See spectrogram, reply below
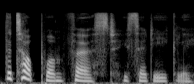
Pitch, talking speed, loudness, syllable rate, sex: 175 Hz, 215 wpm, -21 LUFS, 5.5 syllables/s, female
